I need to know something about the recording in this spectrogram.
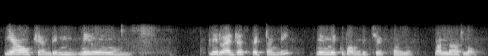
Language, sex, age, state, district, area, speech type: Telugu, female, 18-30, Telangana, Mancherial, rural, conversation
